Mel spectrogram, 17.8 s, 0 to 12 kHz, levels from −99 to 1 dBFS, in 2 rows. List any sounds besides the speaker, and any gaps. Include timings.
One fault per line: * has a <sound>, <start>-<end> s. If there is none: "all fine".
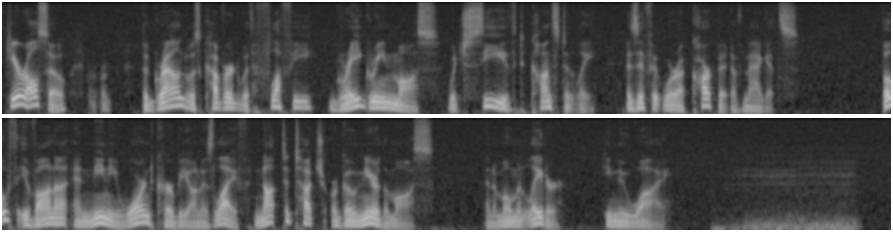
* has a laugh, 0.9-1.1 s
* has a breath, 16.0-17.5 s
